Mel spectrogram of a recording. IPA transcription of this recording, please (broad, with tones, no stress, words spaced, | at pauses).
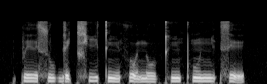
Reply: pe˨ɪ̯sʰu˨ɡɛ̰˦˨ t͡ɕʰi˦tĩ˨ θo̰˦˨ʊ̯no˨ʊ̯kʰĩ˦pʰũ˦ ɲɪ˦ʔsḛ˦˨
